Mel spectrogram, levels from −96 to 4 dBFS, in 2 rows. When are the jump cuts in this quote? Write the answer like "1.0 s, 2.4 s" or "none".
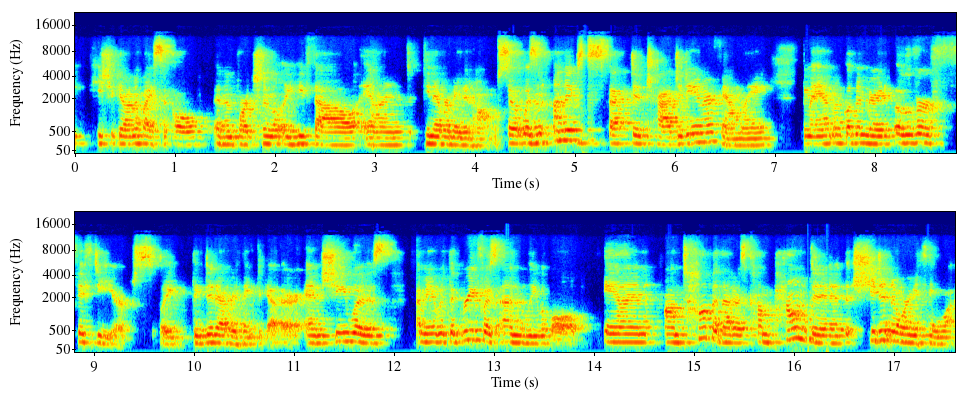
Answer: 7.3 s, 12.2 s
